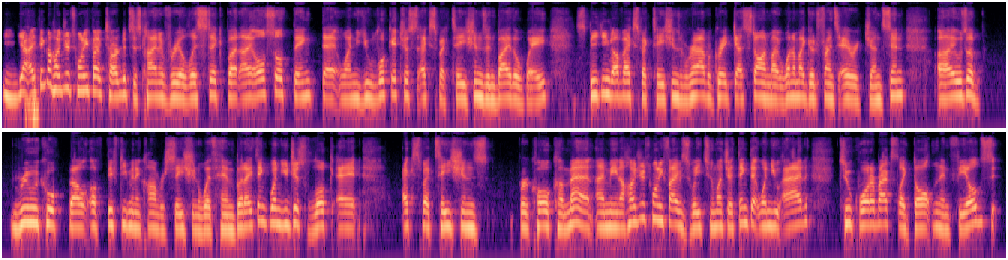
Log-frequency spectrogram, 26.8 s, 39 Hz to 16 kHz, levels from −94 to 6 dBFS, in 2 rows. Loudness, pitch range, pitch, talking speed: -14 LUFS, 165-195 Hz, 175 Hz, 195 wpm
